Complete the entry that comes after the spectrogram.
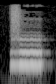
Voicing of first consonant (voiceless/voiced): voiced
